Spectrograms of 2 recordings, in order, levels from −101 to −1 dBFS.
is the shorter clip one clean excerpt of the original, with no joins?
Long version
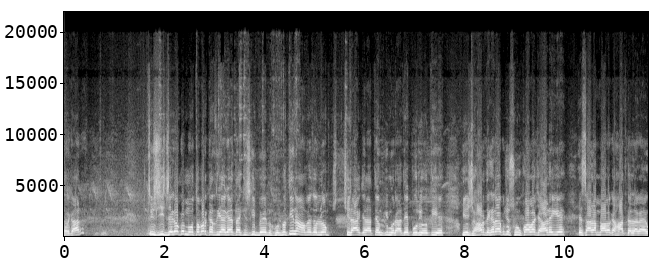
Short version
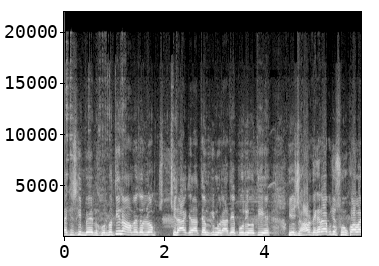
yes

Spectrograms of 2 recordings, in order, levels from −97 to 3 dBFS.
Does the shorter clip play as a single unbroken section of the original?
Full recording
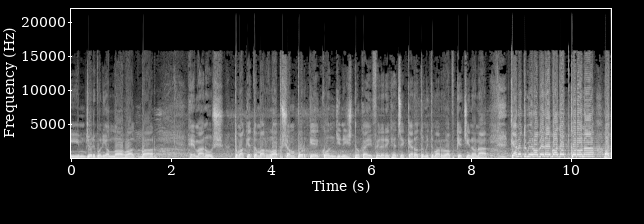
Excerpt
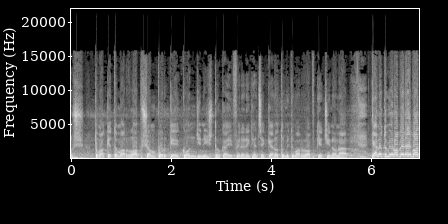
yes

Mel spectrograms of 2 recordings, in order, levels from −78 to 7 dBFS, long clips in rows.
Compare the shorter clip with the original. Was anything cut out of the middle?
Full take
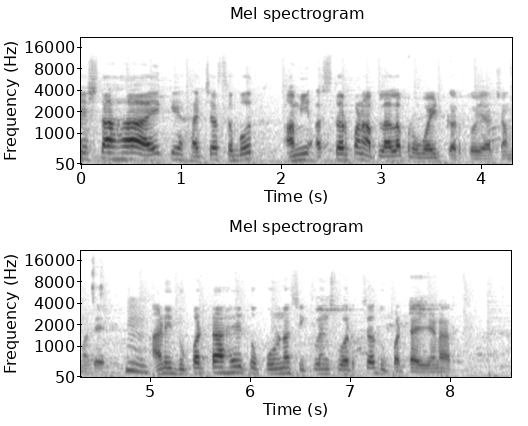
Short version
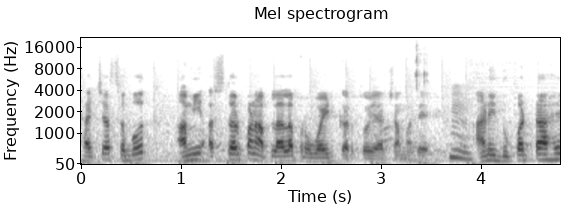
no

